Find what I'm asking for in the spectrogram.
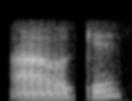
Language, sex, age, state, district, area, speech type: Tamil, male, 18-30, Tamil Nadu, Nagapattinam, rural, conversation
